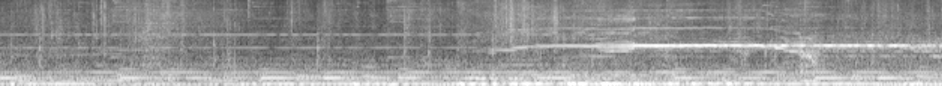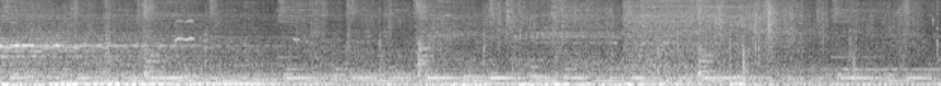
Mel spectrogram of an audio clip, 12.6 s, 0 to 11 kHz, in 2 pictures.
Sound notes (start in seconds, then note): 0.1 tense tribal music; 3.1 shrieking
